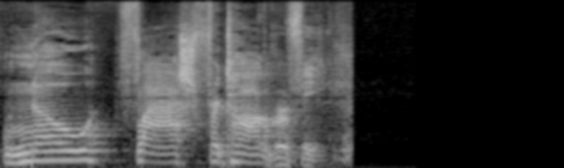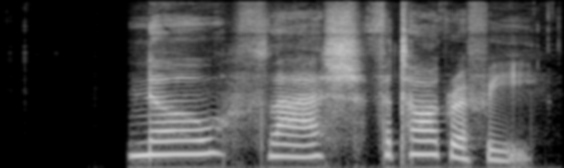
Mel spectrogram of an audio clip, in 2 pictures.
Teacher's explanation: So he's saying this with a lot of stress, with a lot of pauses, and still he wants to sound friendly, as I told you. And he is using rising intonation on all the words. So he sounds more friendly than Penny.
